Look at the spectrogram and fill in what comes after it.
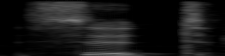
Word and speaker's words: suit: ¿Y cómo se pronuncia? Suit. – Suit. – Suit. Oot, ok. Like boot. – Suit. – Suit. Exactamente igual que bota. Boot y suit.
